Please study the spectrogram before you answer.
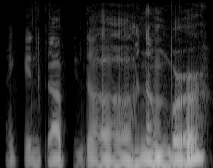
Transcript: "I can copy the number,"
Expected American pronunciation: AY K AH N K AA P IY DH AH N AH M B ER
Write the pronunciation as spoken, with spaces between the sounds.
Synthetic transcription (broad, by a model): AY K AH N K AA P IY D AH N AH M B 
